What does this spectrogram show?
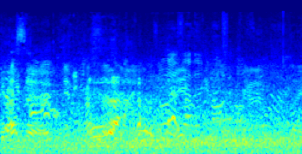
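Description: A dense wash of overlapping voices: many tourists chattering at once in a steady, busy hubbub in Times Square, with no single speaker standing out.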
